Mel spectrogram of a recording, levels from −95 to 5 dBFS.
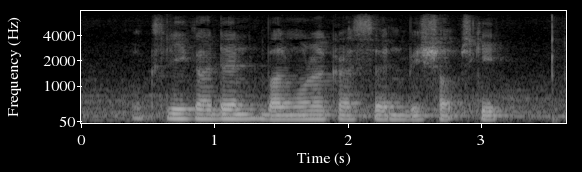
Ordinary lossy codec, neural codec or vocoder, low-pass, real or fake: MP3, 48 kbps; none; 7.2 kHz; real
